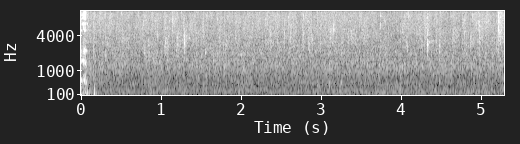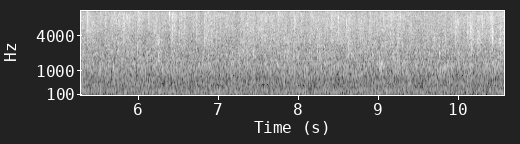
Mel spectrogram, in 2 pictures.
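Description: Faint, steady rain: an even hiss with scattered small ticks of drops.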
